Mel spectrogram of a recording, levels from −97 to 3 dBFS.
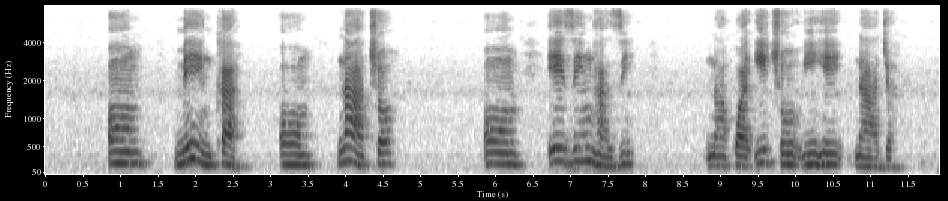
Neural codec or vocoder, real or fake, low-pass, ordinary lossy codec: none; real; 7.2 kHz; none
